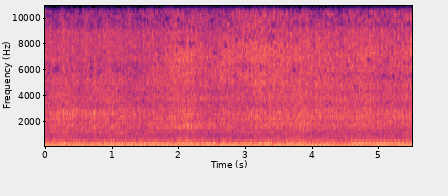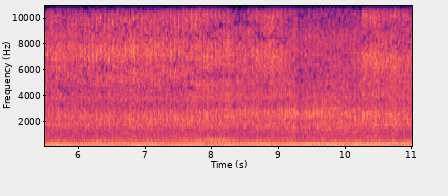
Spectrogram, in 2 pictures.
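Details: Contract Toyota 1MZ V6 engine on a test stand, first start during compression check: a smooth, even idle hum with steady pitch and no knocks or ticks over eleven seconds. The engine runs cleanly.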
